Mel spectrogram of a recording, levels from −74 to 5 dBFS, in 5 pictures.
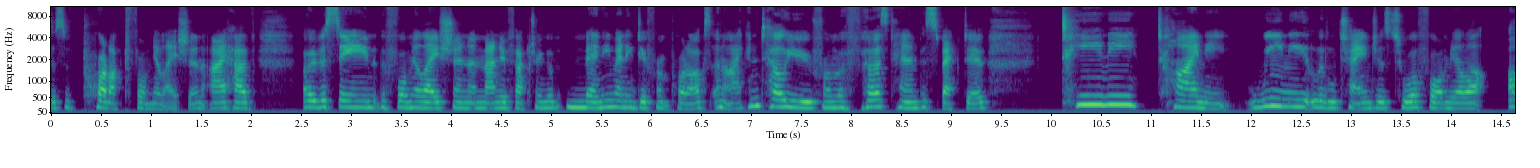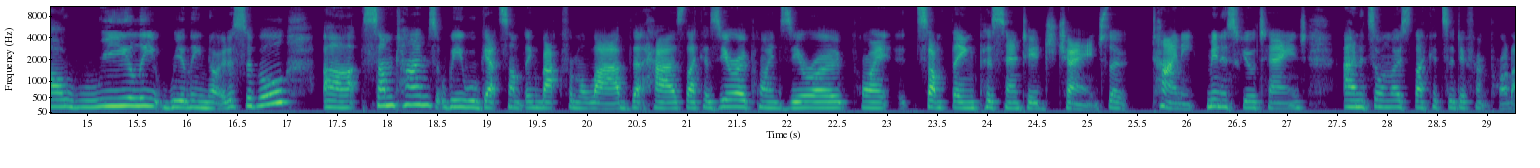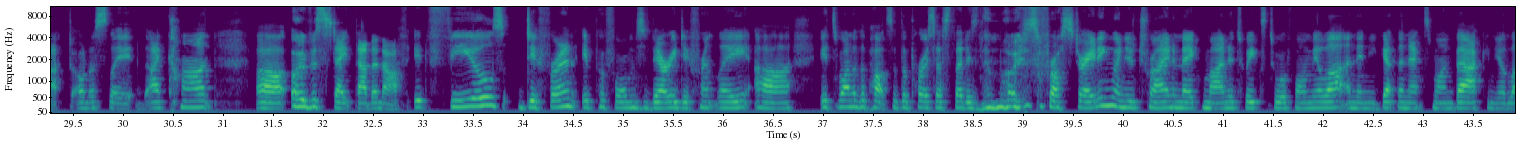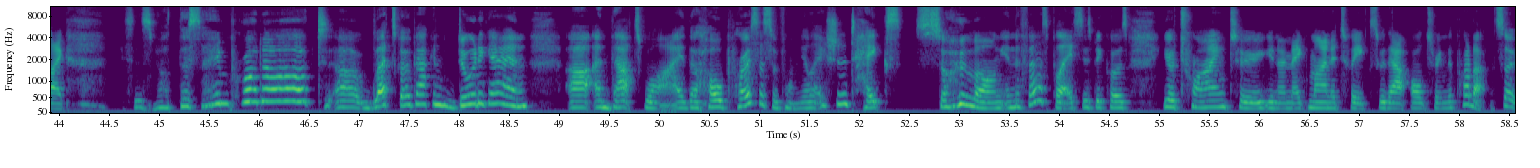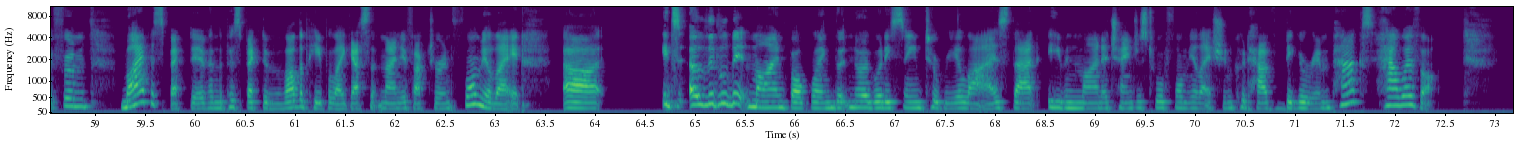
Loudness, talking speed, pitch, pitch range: -24 LUFS, 165 wpm, 185 Hz, 175-210 Hz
